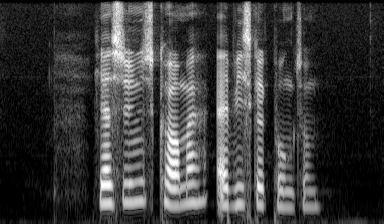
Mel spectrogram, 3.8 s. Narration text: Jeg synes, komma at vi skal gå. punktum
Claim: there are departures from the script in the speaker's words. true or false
true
